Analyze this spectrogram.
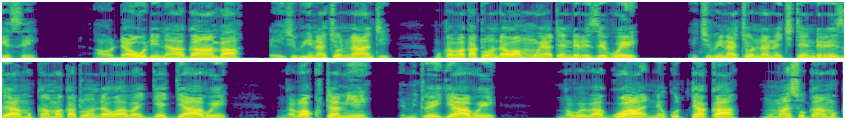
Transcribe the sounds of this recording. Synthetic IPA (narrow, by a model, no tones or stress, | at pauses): esḛ | a̰ho̰daudinaːɡaːmba | eciβiːnaco̞nːaːnti | mukamakato̞ːndawamweate̞ːnde̞ɾe̞ze̞βwe̞ː | ciβiːnaco̞nːane̞ci̥te̞ːnde̞ɾe̞zamukamakato̞ːndawaβaɟːaɟːaːβwe̞ | ŋɡaβaku̥tamje̞ː | mitwe̞ɟaːβwe̞ | ŋɡaβwe̞βaɡwane̞kutːaka | mumaːso̞ɡamuk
